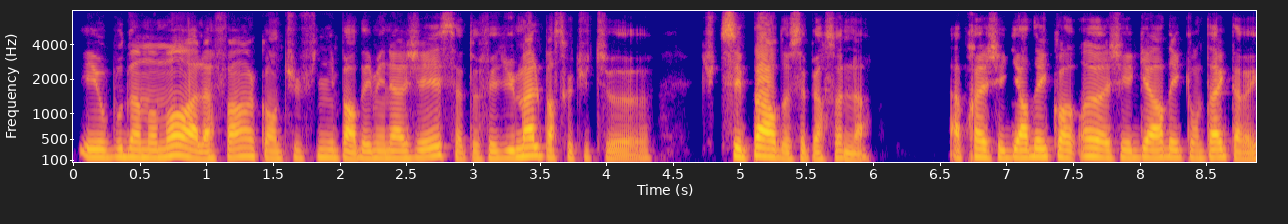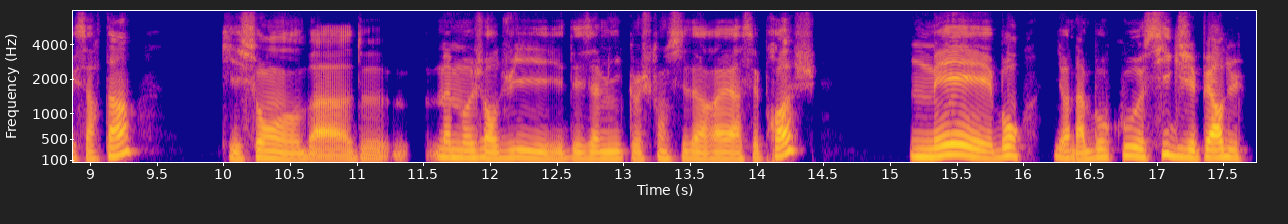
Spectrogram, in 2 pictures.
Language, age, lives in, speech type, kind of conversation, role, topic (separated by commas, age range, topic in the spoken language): French, 20-24, France, conversation, podcast, guest, Quelles sont tes astuces pour te faire de vrais amis ?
